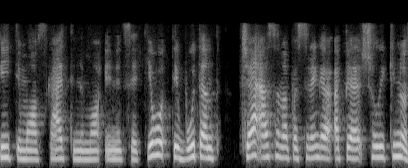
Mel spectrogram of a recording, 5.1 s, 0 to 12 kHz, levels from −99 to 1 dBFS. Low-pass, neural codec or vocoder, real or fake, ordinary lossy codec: 7.2 kHz; none; real; AAC, 48 kbps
